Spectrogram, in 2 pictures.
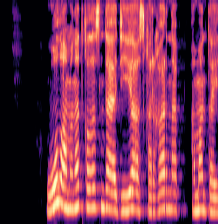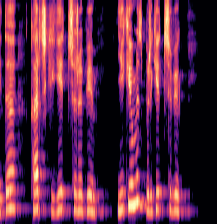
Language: Kazakh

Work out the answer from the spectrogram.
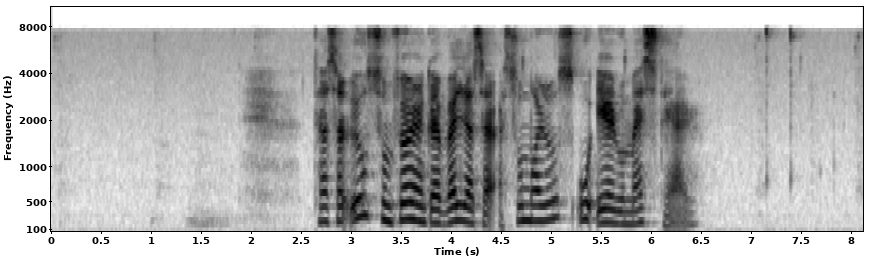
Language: Faroese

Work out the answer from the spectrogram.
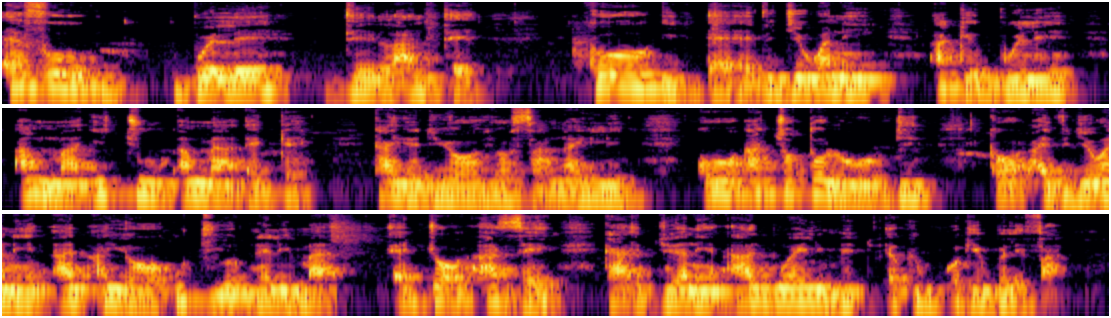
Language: Ikposo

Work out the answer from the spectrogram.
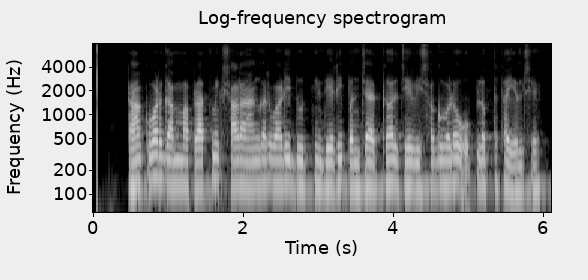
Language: Gujarati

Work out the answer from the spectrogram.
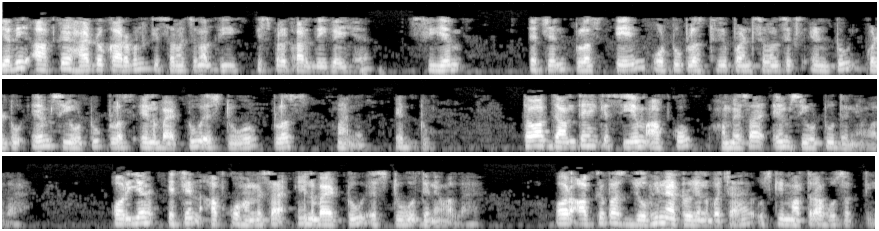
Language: Hindi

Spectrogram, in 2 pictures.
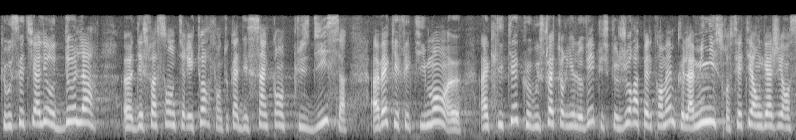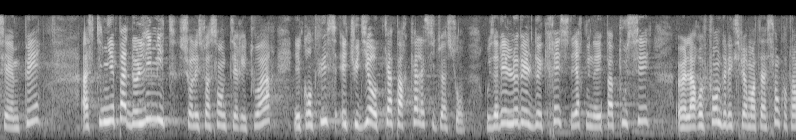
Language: French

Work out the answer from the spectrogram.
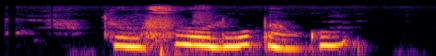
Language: Chinese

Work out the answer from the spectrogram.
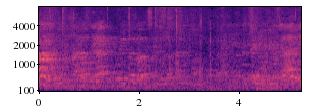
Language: Hebrew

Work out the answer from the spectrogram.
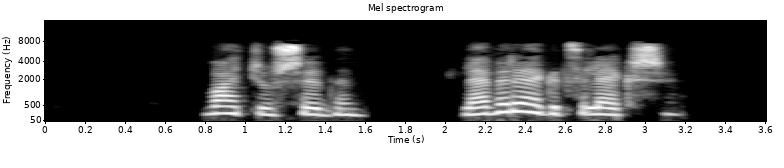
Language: Western Mari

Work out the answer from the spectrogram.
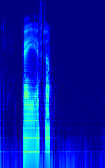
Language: Danish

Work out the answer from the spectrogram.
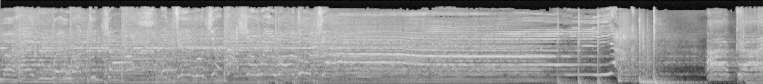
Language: Thai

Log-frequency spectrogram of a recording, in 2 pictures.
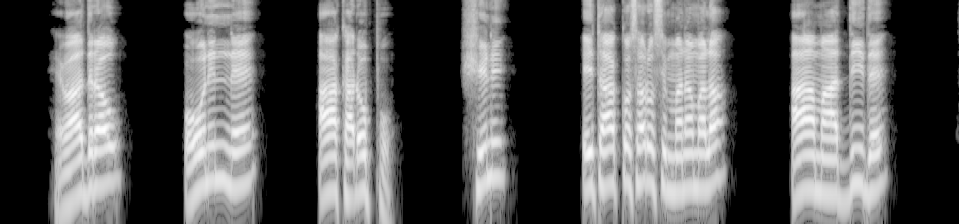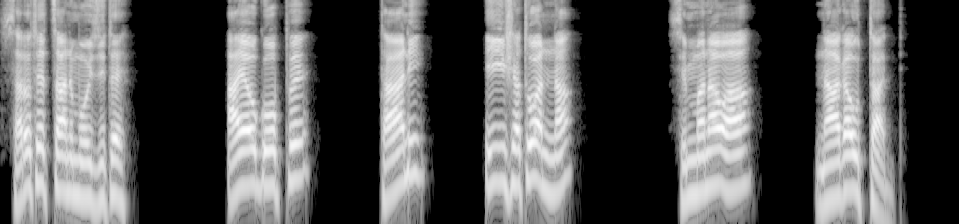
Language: Dawro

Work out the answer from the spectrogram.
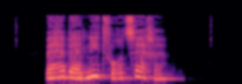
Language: Dutch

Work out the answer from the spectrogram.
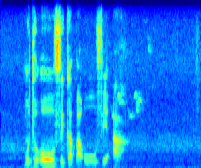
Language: Southern Sotho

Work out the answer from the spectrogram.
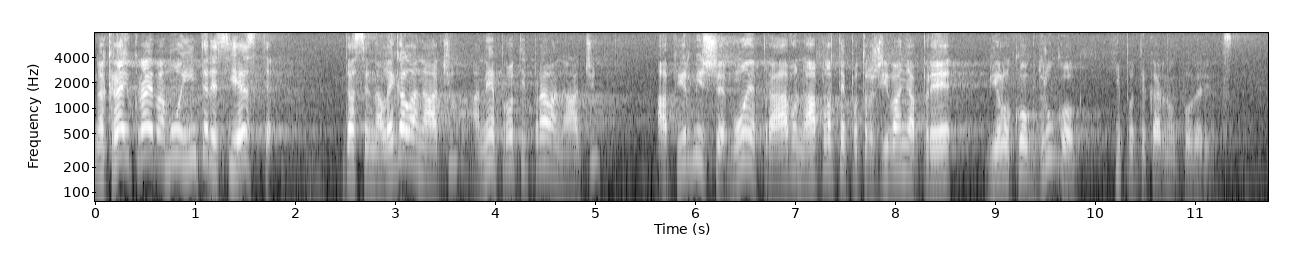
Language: Serbian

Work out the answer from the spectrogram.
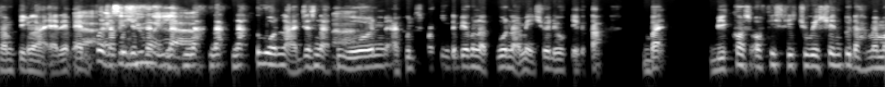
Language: Malay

